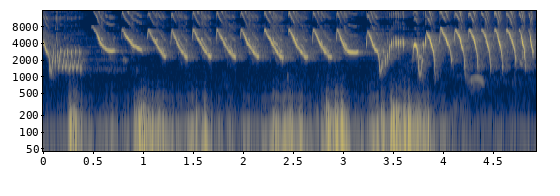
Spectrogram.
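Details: Canary training recording for young birds learning chirps: a short buzzy note, then a fast series of down-slurred whistled notes repeating several times a second, ending in rising, sweeping trills, with faint low thumps beneath.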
